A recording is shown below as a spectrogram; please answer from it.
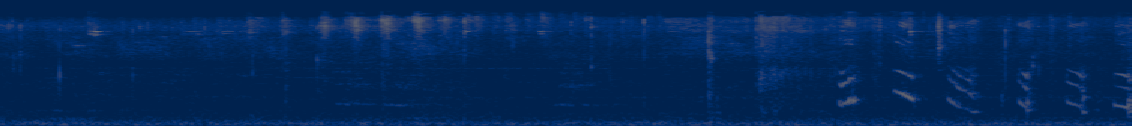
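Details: New Border Collie puppies playing: quick high yips and whimpers burst out in a tight cluster near the end, each a short bent squeak, after a stretch of soft background rustle.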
